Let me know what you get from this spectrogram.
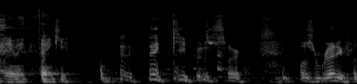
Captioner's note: chuckles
